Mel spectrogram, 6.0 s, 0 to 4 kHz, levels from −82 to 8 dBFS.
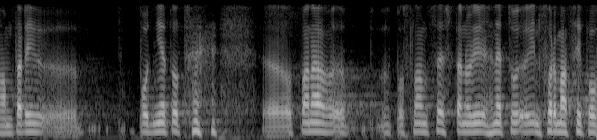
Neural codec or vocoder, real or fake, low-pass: none; real; 3.6 kHz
